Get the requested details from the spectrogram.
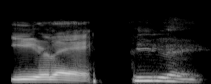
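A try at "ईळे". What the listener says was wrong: Ah, but it's not a L. You got to bend your tongue backwards a bit. Like the Peter Sellers, you got to do the same with an L. Irle.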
